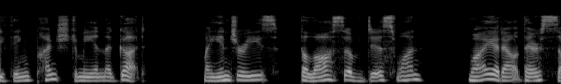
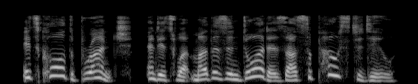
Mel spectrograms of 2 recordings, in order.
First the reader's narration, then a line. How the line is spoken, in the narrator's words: she snapped, as her eyes momentarily glowed as red as her hair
